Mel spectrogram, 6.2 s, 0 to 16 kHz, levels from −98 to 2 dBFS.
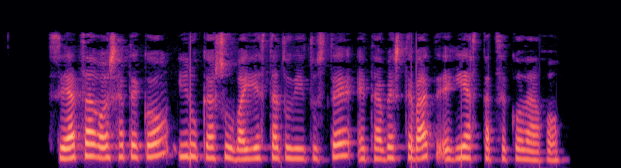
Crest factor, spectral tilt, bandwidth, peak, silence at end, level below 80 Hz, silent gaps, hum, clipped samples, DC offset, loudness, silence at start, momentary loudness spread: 18 dB; -5 dB/octave; 8 kHz; -4 dBFS; 0.6 s; -68 dBFS; none; none; under 0.1%; under 0.1%; -22 LUFS; 0.5 s; 8 LU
